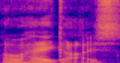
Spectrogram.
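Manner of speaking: soft, casual, totally unbothered, very nonchalant tone. Narrating a character who bursts in and greets the group, very nonchalant. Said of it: "very nonchalantly says".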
